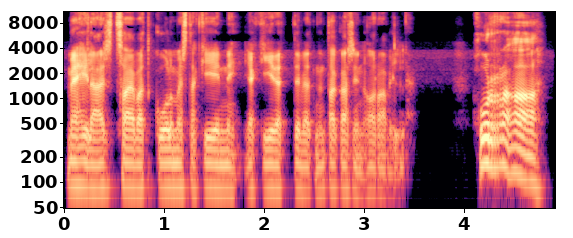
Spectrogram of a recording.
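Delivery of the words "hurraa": loud, high hurrah; cheering. A narrator's reading. Apple tree cheers in chorus. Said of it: "kuului kuorossa".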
